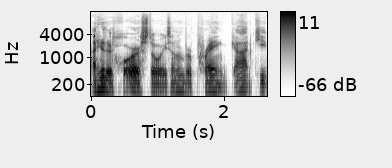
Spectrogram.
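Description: A man with an American accent talks very fast at a fairly low pitch. His pitch varies in an ordinary way, and the background is quiet. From Pittsburgh, Pennsylvania. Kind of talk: interview conversation. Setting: studio.

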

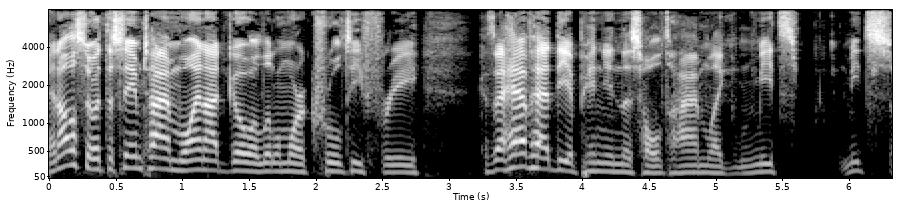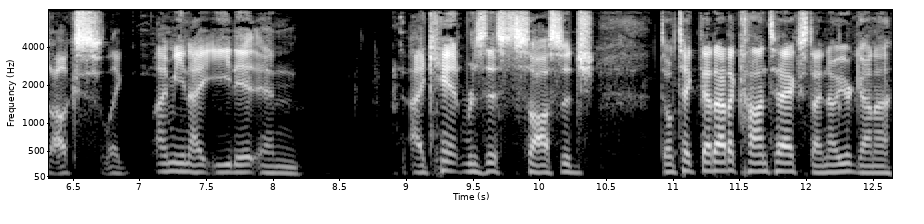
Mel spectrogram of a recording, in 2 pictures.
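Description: This man talks at a fairly quick pace. His pitch is fairly high, with ordinary variation. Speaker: metal band member and podcast host. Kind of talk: casual banter. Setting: studio.

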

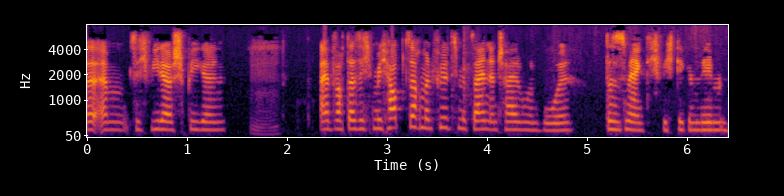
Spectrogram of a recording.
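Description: With a fairly high pitch and monotone, flat intonation, a woman speaks at a fairly quick pace. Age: 20s. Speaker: mechanical engineer and finance blogger. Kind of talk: interview.

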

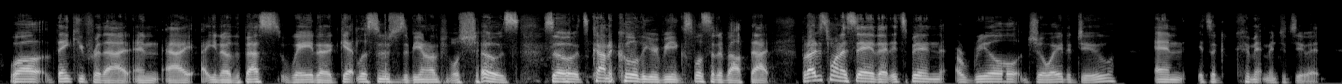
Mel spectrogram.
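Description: A man in a plain, everyday voice speaks at a moderate pace and medium pitch with ordinary pitch variation, in a dry, close sound with no echo against a quiet background. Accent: American. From New York. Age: 40s. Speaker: business strategist and keynote speaker. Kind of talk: podcast interview.

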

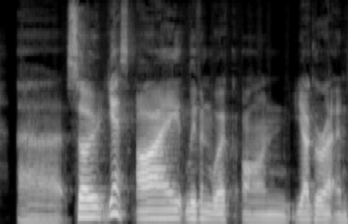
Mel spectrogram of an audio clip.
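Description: Over a very clean recording with a silent background, a man with an Australian accent speaks with lively intonation. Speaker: podcast co-host. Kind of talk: casual chat.

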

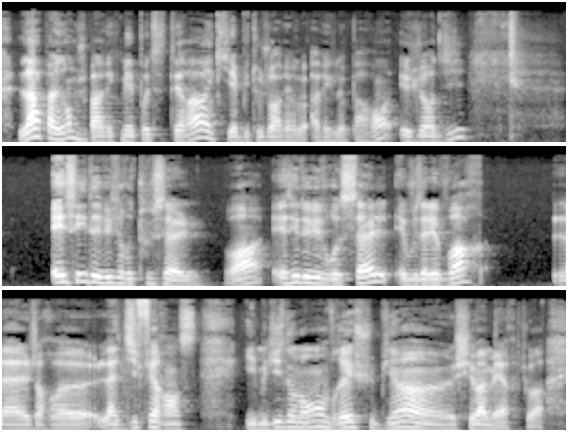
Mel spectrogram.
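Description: A man's fairly high-pitched voice moves along at a fairly quick pace. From Morocco. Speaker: podcaster. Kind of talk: casual monologue. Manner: hesitant, filler-heavy.

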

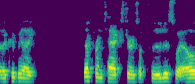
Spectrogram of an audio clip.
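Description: The voice has a dark, mellow tone and a Derry accent. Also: man. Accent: Northern Irish (Derry). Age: 20s. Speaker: software developer with Asperger's. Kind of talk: interview. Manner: halting.

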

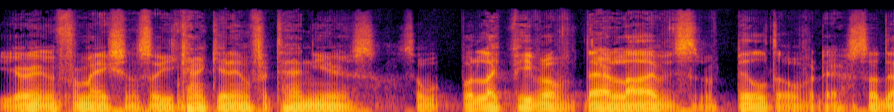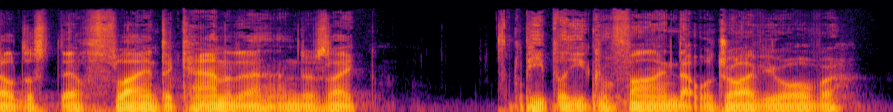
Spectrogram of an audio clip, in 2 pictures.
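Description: In a very clean recording with a silent background, a man with an Irish accent speaks very fast in a flat, monotone way at a very deep, low pitch. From Ireland, Dublin. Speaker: comedian. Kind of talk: casual chat. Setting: studio.

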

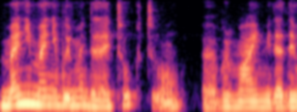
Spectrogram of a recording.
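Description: A woman speaks with an Italian accent. The recording is very clean, with a silent background. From Italy. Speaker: epidemiologist. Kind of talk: interview.

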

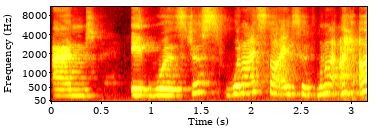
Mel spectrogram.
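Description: A woman's voice with a London accent and very wide pitch swings, against noticeable background noise. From London (Hackney). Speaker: PR consultant and cultural commentator. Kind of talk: interview.

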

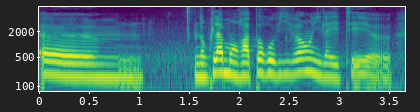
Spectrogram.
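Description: A woman's medium-pitched voice, with ordinary pitch variation, comes through noticeable background noise. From rural France. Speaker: political scientist. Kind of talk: interview. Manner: hesitant, repeats words.

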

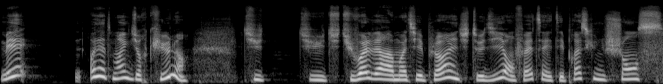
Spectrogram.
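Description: A woman talks at a fairly quick pace in a high pitch, with lively intonation. She leaves long, frequent pauses. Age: 30s. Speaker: entrepreneur, founder of a hair-loss accessory brand. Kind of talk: interview.

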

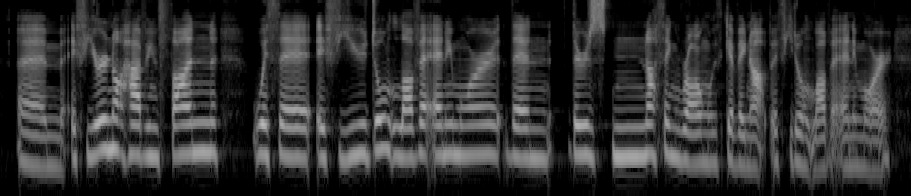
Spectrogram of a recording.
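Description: With a Scottish accent, a woman speaks at a fairly high pitch and a moderate pace, her intonation fairly even and hardly any pauses, in a very clean recording with a silent background. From Scotland. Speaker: singer-songwriter. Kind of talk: casual interview chat.

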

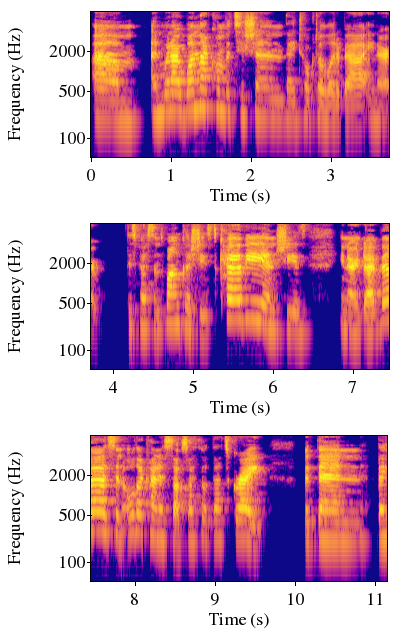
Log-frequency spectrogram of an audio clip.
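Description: A woman of medium pitch speaks in an Australian accent on a very clean recording with a silent background. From Australia, country Victoria (Mildura). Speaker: confidence coach. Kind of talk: podcast interview.

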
